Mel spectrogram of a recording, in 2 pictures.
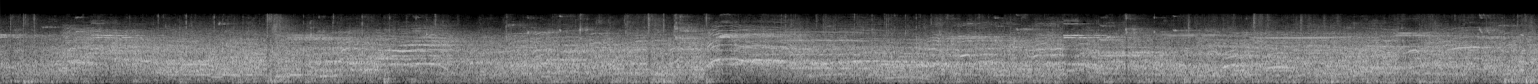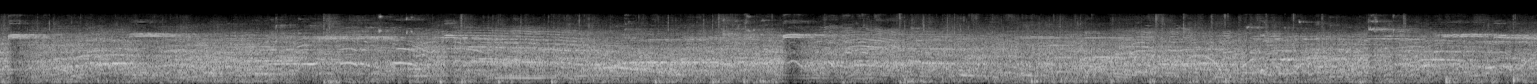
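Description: Steady din of a busy indoor volleyball hall: many voices, balls being hit and bouncing on hardwood floors, and sneakers squeaking. Two sharp impacts stand out, about 7 and 23 seconds in.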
